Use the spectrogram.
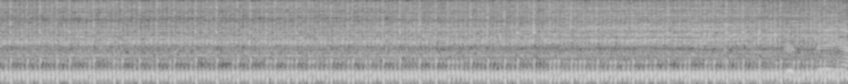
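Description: A chainsaw cutting into a log while logging, its engine droning loud and steady at close range with a fast chattering texture, running continuously with no voices.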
